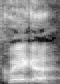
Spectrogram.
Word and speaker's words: Kwayga: Now, Kwayga, I'm presuming that is a play on the Irish word for 50, even though it's spelled K-W-A-Y-G-A. – Yes, Kwayga. It is indeed.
